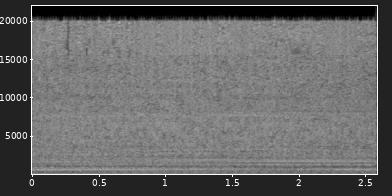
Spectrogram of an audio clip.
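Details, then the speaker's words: 2004 Subaru Impreza WRX STI, one owner, all original, cold start: smooth constant idle with steady hum and even beat, no ticking or hunting; healthy engine. "it's a very very smooth cold start on any engine especially a subaru engine let's hear it"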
